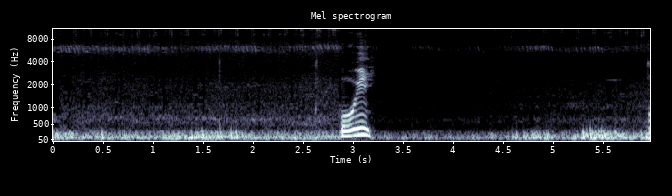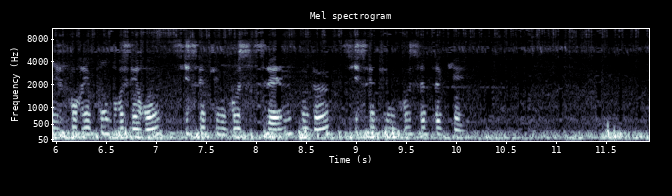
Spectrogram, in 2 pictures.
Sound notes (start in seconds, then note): 3.0 man speaks in a foreign language; 6.2 woman speaking in foreign language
